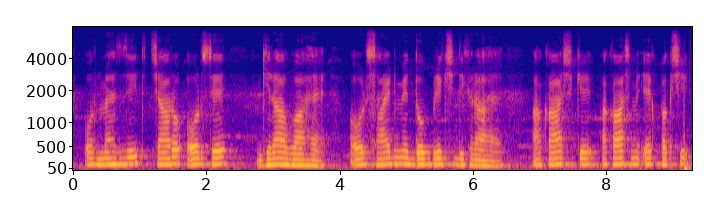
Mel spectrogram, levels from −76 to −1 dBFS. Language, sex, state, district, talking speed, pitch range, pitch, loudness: Maithili, male, Bihar, Supaul, 150 wpm, 120-130 Hz, 125 Hz, -17 LUFS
